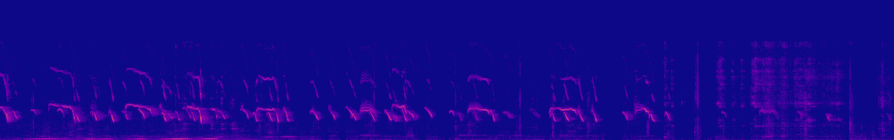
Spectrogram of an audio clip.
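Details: Four colourful pet chicks at play produce a stream of high, piercing peeps, each curving up and down, dense at first and then sparser, with soft low murmurs early on.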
